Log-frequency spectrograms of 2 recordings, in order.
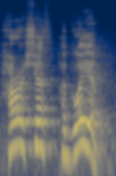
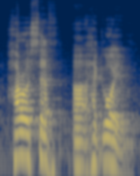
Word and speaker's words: Harosheth Hagoyim: Hazor actually is the way you pronounce that. In Hazor, Sisera, the commander of the army, was based in Harosheth Hagoyim.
